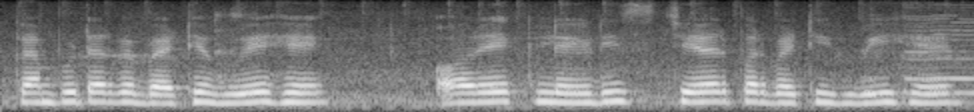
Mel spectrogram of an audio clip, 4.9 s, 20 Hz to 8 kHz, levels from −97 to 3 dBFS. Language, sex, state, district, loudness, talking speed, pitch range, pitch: Hindi, female, Punjab, Fazilka, -13 LUFS, 160 wpm, 200-215 Hz, 210 Hz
